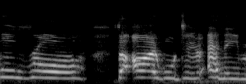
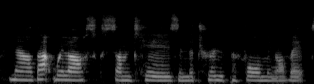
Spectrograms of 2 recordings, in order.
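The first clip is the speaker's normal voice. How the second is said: usual speaking voice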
